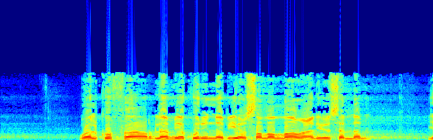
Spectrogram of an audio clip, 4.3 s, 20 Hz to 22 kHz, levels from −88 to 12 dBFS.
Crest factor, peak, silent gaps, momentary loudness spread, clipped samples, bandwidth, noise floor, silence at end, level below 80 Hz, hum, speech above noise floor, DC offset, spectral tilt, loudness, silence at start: 10 dB; 0 dBFS; none; 4 LU; 0.2%; 11 kHz; -40 dBFS; 0 s; -50 dBFS; none; 31 dB; under 0.1%; -3.5 dB/octave; -9 LUFS; 0.8 s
